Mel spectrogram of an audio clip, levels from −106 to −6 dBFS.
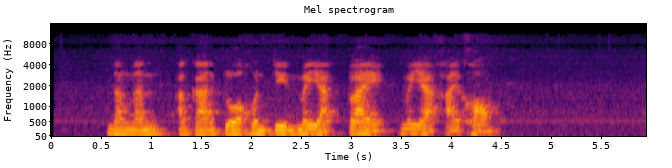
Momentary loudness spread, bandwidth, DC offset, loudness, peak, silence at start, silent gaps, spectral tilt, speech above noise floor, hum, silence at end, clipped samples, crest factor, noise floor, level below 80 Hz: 8 LU; 5.4 kHz; under 0.1%; -28 LUFS; -12 dBFS; 0.55 s; none; -8.5 dB/octave; 37 dB; none; 1.45 s; under 0.1%; 16 dB; -64 dBFS; -62 dBFS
